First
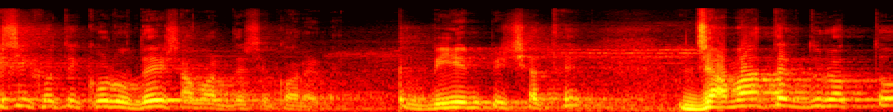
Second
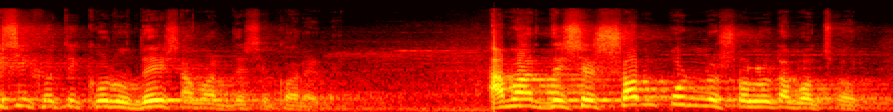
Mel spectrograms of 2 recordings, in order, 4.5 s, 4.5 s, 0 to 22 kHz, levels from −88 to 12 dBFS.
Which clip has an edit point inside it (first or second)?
first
